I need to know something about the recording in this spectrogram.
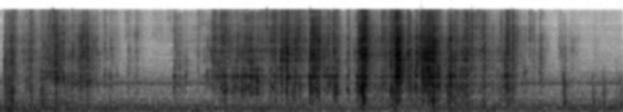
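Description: Foil card packs crinkle and rustle as hands handle them.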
